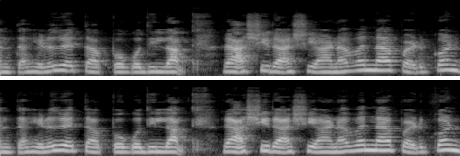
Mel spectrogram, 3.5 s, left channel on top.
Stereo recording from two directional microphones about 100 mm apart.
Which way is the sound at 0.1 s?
45° right (ahead or behind).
